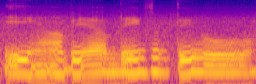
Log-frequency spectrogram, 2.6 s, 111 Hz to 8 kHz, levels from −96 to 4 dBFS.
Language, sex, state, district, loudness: Hindi, female, Haryana, Charkhi Dadri, -12 LUFS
